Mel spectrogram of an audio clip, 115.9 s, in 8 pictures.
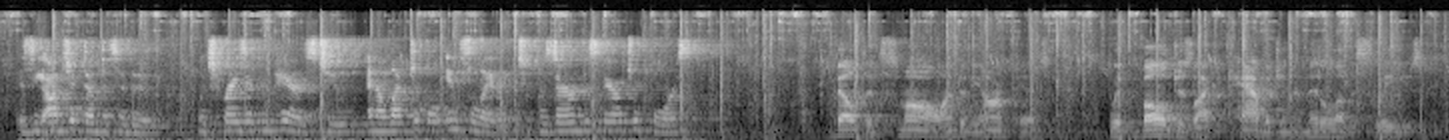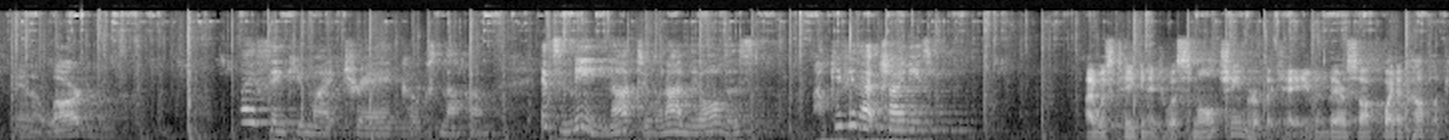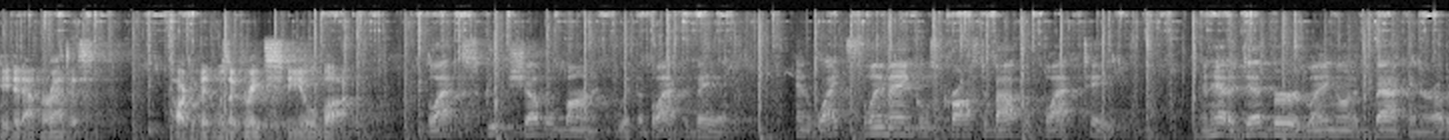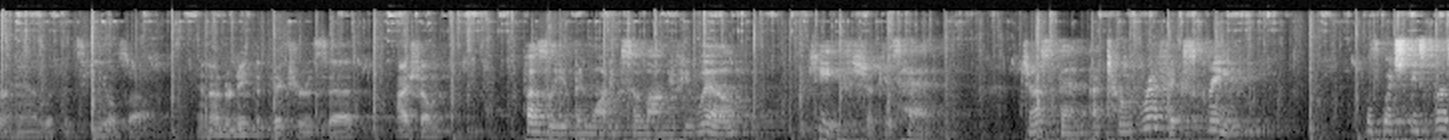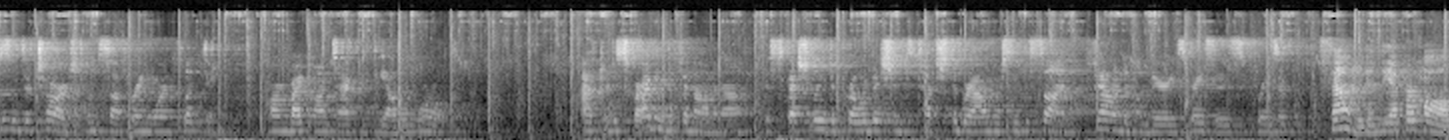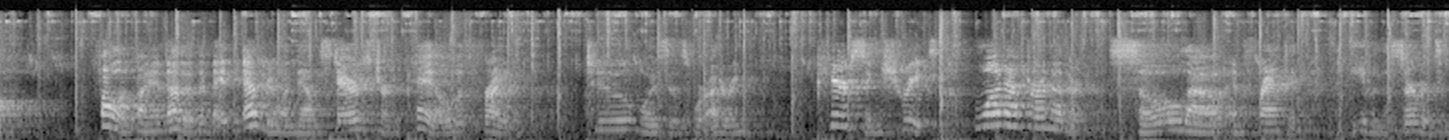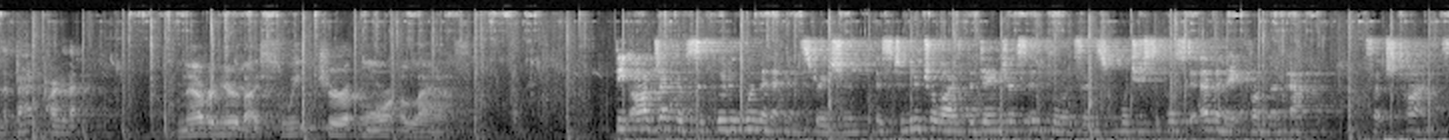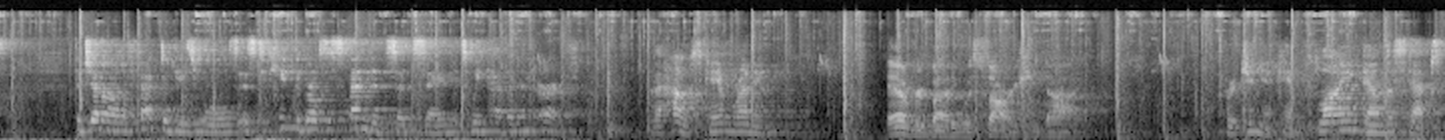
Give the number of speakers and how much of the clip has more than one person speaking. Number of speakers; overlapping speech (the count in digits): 4, no overlap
